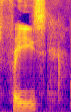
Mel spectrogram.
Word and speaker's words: Fries: Uh, so Doctor Victor Freeze, like you say, it's spelt as you would probably say fries, but it's pronounced Freeze.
